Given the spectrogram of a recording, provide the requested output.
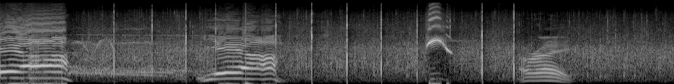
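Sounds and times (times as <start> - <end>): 
audience clapping and cheering: 0.0 - 6.7
sharp high-pitched whistle: 4.3 - 4.6.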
